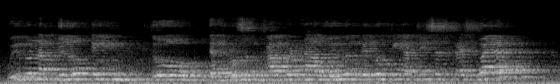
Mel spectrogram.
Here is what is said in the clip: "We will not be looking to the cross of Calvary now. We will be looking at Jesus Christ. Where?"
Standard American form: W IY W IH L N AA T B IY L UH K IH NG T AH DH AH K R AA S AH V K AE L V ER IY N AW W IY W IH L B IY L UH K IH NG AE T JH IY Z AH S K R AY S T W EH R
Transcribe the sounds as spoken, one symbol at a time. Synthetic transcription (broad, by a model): W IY W IH L N AA T B IY L UH K IH NG T AH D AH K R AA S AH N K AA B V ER N AW W IY W IH L B IY L UH K IH NG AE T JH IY S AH S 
